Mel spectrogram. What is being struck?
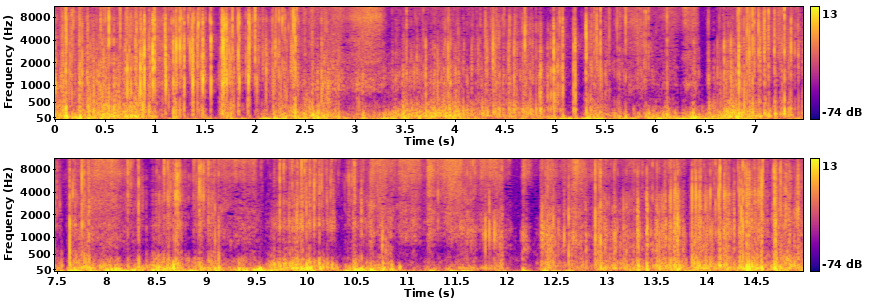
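Woven wicker tube.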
